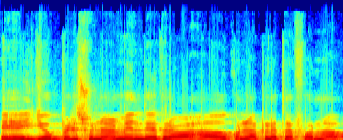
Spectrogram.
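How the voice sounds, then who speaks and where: There is noticeable background noise behind the speaker. A woman talks at a medium pitch. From Denmark. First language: Danish (speaking Spanish). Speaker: podcast co-host, business owner. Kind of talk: casual discussion.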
